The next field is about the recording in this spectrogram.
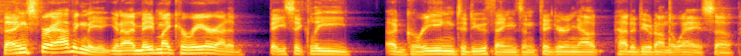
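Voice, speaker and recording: Male, middle-aged, New England native, lowish voice, halting conversational storyteller in an interview. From New England, United States. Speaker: interview guest, playwright and actor.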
